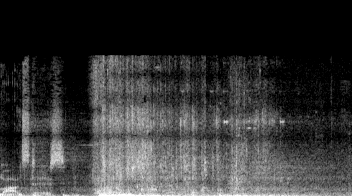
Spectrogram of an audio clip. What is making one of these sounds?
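A wooden chest bursts open with a loud crash.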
